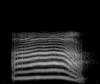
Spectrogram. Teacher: उच्चारित करके देखिए मुंह कितना बड़ा खुलता है, बोलिए आ। आप देख सकते हैं कि हमारा मुंह बहुत बड़ा खुलता है यानी डब्बे जैसा गोल खुलता है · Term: विपरीत स्वर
